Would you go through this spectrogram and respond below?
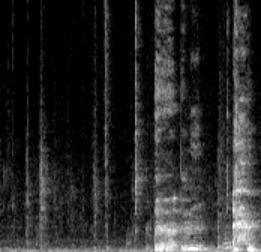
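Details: Adult hospital worker deliberately faking a coughing fit to a worried five-year-old dog: after a quiet pause, two harsh, voiced throat-clearing coughs.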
